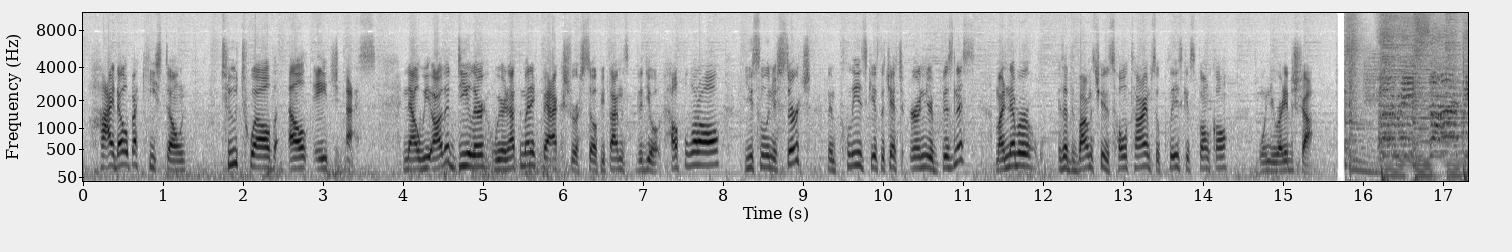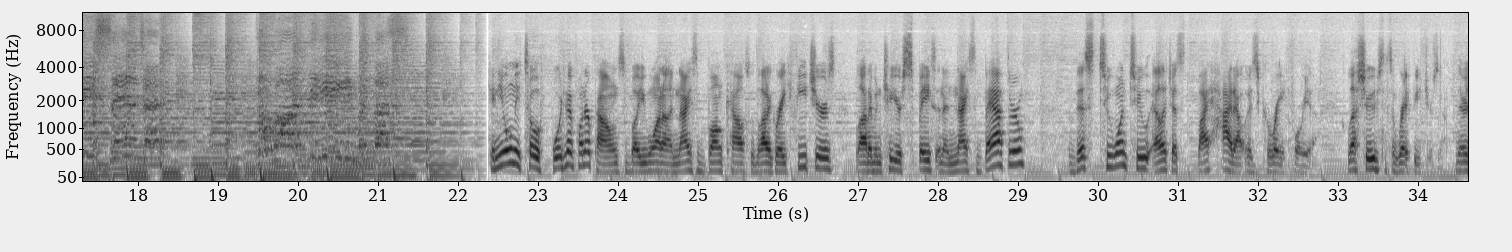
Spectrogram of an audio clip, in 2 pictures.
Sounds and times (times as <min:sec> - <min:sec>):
Music: 0:00.0 - 0:34.6
Speech: 0:00.1 - 0:15.4, 0:22.4 - 0:34.6.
